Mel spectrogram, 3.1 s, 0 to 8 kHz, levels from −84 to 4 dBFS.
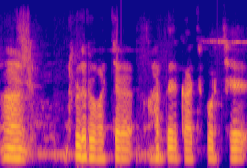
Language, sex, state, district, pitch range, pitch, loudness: Bengali, male, West Bengal, Malda, 120-150 Hz, 125 Hz, -18 LUFS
